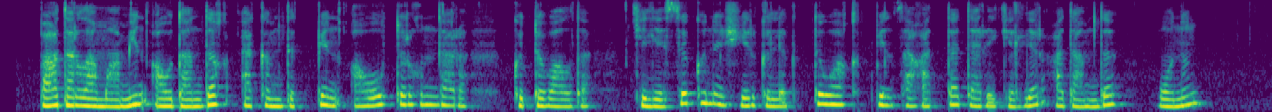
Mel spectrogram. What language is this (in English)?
Kazakh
